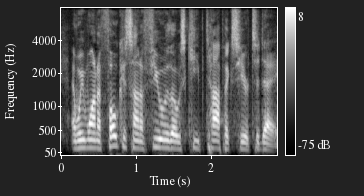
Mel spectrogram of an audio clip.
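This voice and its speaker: A man with an American accent and a dark, mellow tone speaks at a fairly quick pace with ordinary pitch variation, the sound dry and close with no echo over a quiet background. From United States. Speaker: sales director presenting a trade seminar. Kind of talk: business presentation.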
